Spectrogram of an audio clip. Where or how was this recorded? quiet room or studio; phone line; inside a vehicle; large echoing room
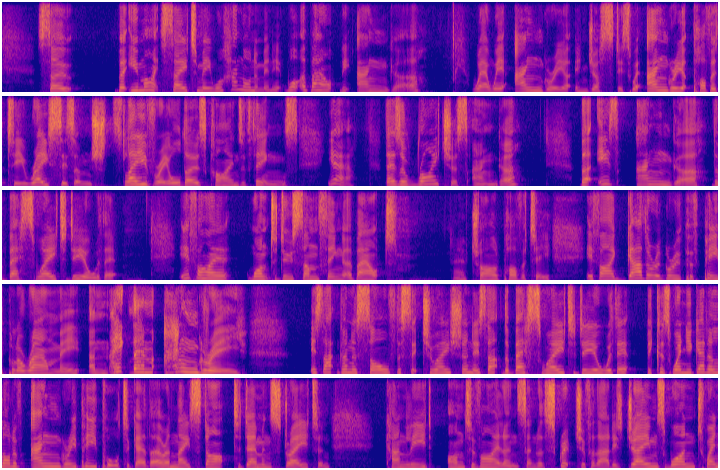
large echoing room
